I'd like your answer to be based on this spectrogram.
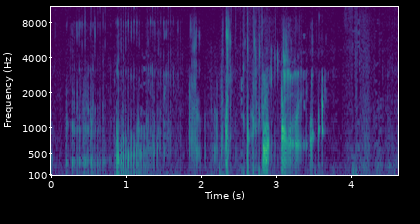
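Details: Hungry adult woman's belly in an ASMR recording: irregular watery gurgles and squelching bursts, ordinary stomach rumbling (borborygmi) from hunger.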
